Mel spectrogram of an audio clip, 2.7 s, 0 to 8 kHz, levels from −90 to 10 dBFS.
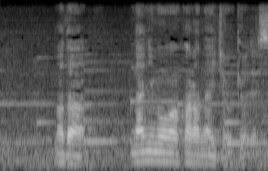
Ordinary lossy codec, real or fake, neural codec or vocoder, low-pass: none; real; none; 7.2 kHz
